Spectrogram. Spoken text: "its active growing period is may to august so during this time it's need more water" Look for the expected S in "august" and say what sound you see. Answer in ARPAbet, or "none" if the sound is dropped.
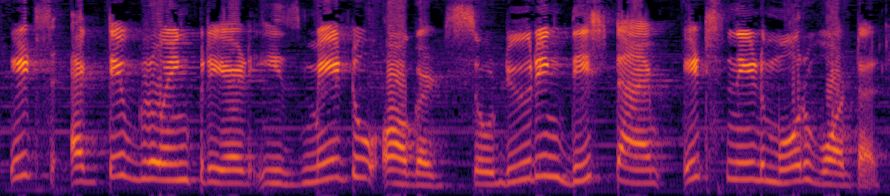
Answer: none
